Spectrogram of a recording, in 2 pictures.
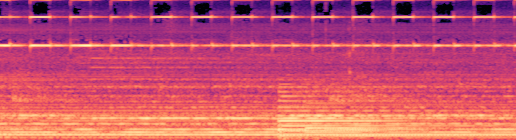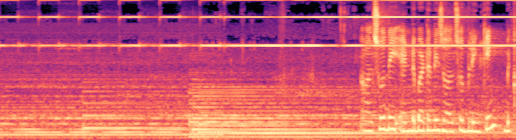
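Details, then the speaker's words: Syringe pump end-of-infusion alarm: rapid repeating high beeps over background music as the near-empty and end buzzers sound once the fluid in the syringe is completed. "the total fluid which is present in the syringe have completed. So we are getting the end [music] buzzer and the near empty buzzer."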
